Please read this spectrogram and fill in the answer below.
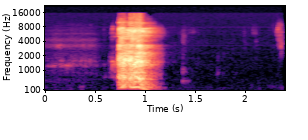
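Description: A man coughs once, short and sharp, about two-thirds of a second in.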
